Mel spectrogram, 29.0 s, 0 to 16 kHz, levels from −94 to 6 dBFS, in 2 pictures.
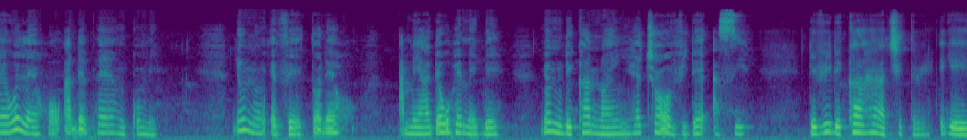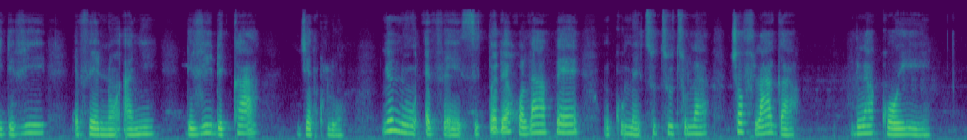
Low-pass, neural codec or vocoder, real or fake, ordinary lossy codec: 10.8 kHz; none; real; Opus, 24 kbps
